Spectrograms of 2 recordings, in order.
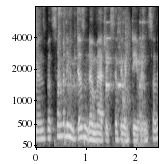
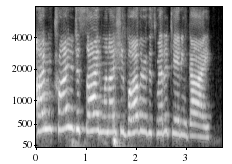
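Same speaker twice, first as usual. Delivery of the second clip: very high, really loud calling voice; 10 semitones higher, 3 dB louder than usual. Speaking in character, trying to get a meditating man's attention: said really loudly. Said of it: "really loudly".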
